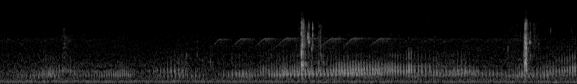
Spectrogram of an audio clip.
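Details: Common frog males gathering at peak mating season in shallow, plant-filled water near the shore, joining a chorus to find mates: continuous low grumbling churr that swells midway, two sharp clicks near three and five seconds, faint high chirps.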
